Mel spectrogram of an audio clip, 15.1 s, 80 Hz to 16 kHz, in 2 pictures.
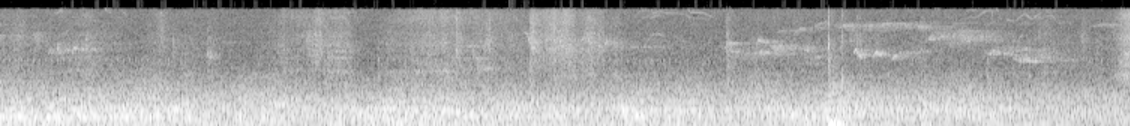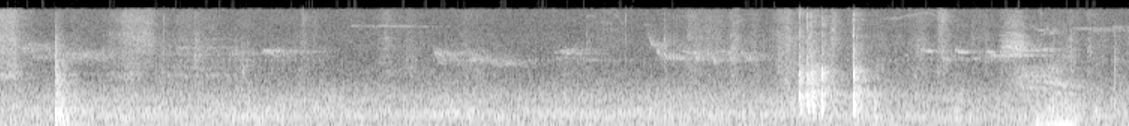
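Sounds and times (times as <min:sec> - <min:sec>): birds chirping: 0:04.0 - 0:15.0.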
